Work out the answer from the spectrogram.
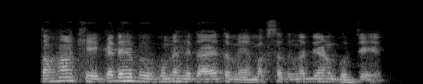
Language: Sindhi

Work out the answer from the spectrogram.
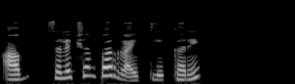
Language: Hindi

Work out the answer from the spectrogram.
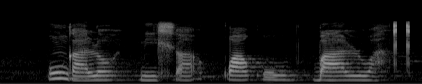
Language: Xhosa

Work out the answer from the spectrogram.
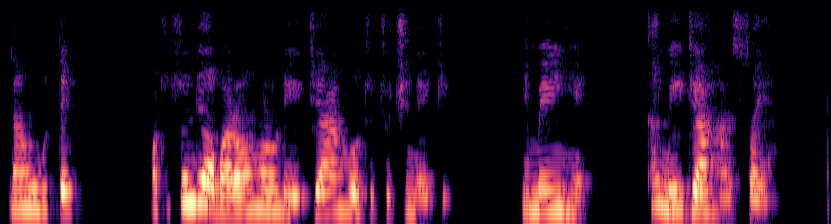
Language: Igbo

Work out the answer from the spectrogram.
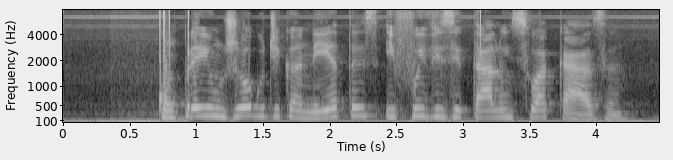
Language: Portuguese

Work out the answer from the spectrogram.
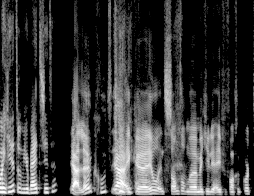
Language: Dutch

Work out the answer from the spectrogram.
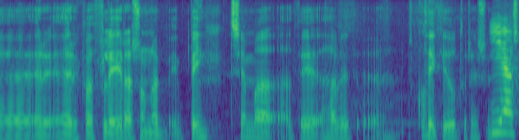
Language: Icelandic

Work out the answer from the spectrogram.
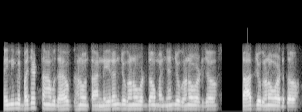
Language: Sindhi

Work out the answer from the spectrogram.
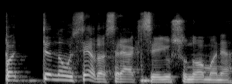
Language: Lithuanian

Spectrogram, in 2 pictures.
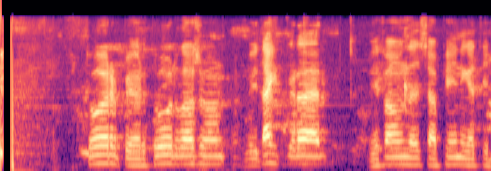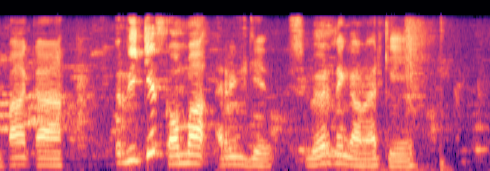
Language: Icelandic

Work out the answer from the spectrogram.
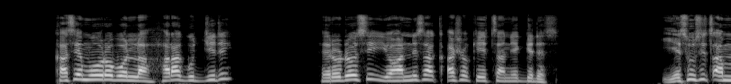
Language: Gamo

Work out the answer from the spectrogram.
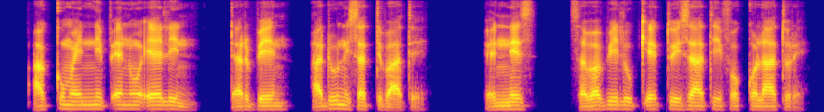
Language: Oromo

